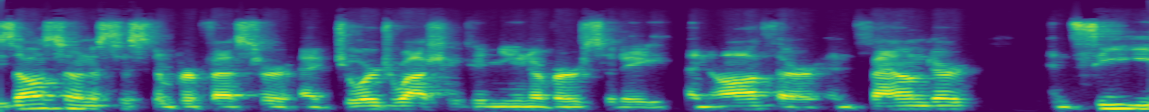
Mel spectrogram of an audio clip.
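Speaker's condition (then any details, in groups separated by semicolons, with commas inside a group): No condition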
